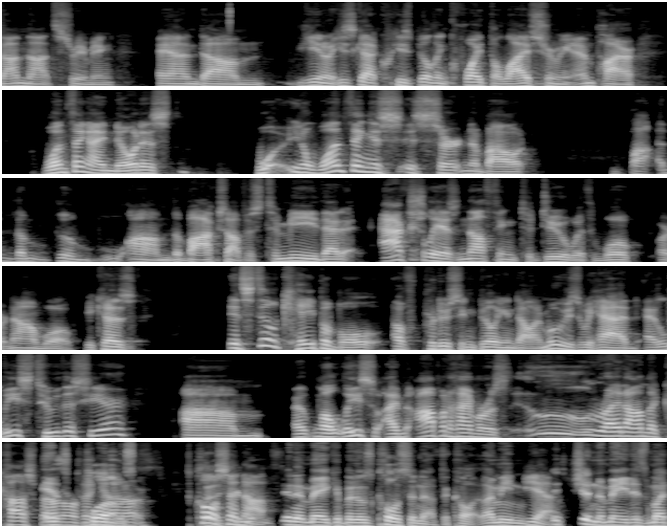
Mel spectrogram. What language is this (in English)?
English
